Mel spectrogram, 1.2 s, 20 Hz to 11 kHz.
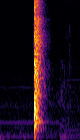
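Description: A single sharp, loud crack of a Crosman 766 air gun firing nearby, a quick burst that fades within a few tenths of a second, with no talk.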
